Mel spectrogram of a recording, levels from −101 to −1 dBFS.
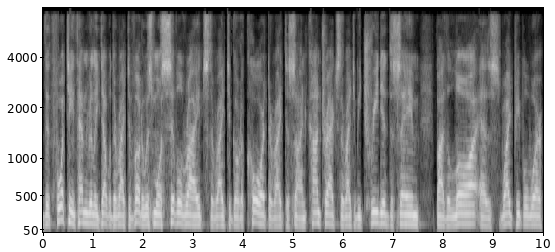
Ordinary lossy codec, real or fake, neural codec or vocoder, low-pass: AAC, 32 kbps; real; none; 7.2 kHz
